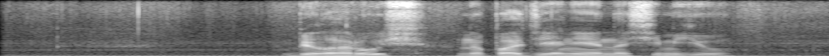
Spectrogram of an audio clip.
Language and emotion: Russian, neutral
